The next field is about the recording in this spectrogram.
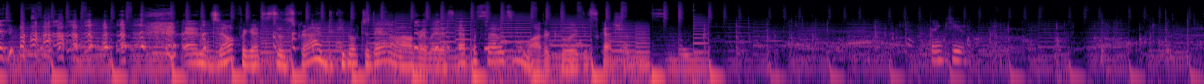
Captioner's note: laughs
